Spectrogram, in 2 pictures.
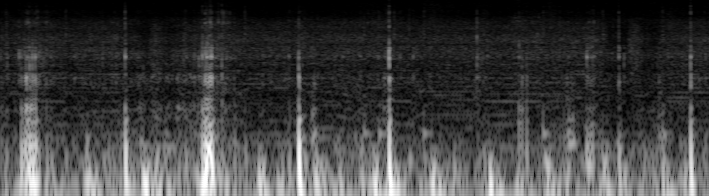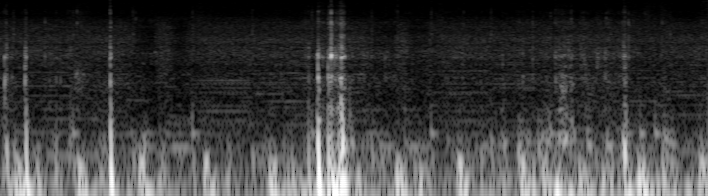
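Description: Footsteps and the knocks and rustles of a body-worn camera as the wearer moves, a run of irregular thumps and clicks with two louder knocks about one and a half seconds in and near eight seconds.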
